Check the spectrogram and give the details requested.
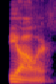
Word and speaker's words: Byler: We have Professor Will Lindsay here, students Nick Augustin and Byler. Is that how you pronounce it? Close. Dialer. Byler.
